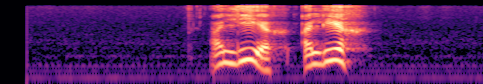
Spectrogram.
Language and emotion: Russian, positive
